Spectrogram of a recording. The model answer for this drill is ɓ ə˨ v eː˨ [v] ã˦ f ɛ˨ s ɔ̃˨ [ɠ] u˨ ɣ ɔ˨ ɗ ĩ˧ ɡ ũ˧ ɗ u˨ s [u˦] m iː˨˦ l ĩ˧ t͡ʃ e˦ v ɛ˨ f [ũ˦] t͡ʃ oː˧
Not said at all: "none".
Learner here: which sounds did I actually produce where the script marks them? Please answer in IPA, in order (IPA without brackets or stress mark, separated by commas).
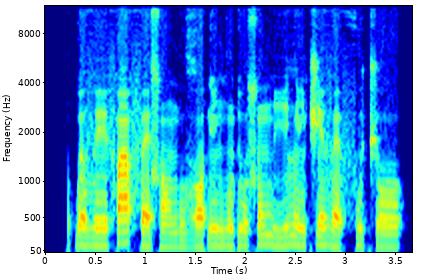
f, ŋ, ũ˦, u˦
